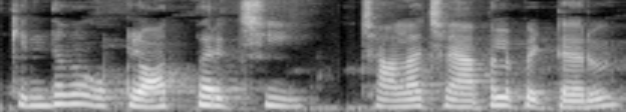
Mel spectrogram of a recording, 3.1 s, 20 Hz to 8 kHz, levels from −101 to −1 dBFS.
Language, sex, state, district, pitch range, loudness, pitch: Telugu, female, Telangana, Hyderabad, 175-215 Hz, -17 LUFS, 195 Hz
